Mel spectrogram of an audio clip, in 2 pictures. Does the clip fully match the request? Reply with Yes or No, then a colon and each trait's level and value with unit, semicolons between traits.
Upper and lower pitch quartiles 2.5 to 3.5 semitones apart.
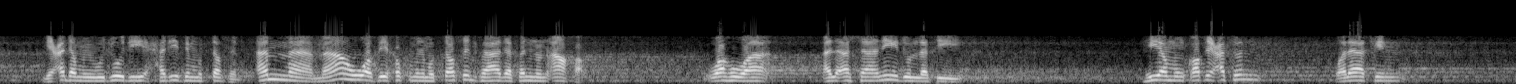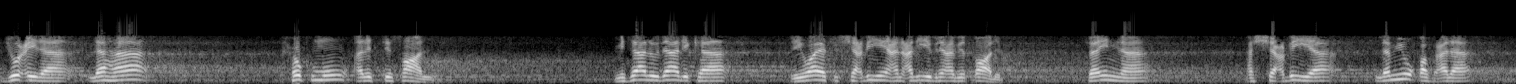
Yes: average, 3.0 semitones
